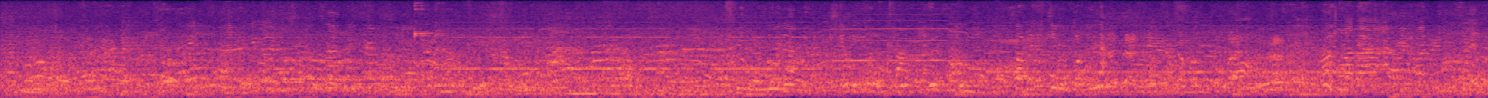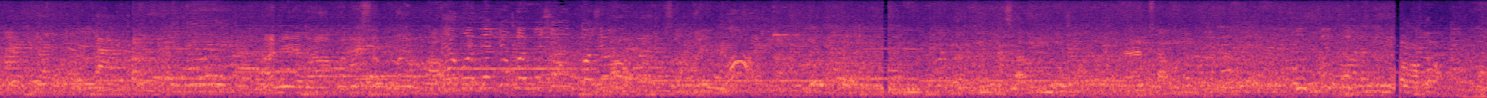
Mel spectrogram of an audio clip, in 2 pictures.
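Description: A crowd of men and women chatters in a busy room.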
